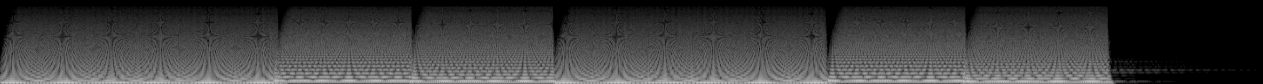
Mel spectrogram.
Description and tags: dnb reese
Traditional Drum&Bass (dnb) reese synth made in Absynth 4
